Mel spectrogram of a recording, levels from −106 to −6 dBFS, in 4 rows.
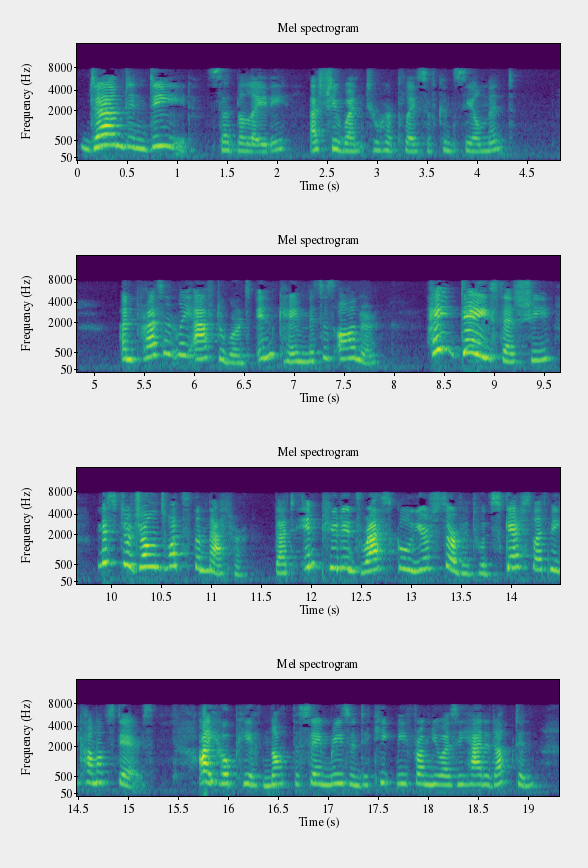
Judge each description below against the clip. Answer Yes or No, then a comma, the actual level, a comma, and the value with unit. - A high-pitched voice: Yes, very high, 290 Hz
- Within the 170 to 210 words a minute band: Yes, average, 185 wpm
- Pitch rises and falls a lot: Yes, wide, 5.8 semitones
